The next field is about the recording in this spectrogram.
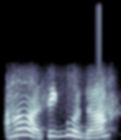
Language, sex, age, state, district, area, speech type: Kannada, female, 18-30, Karnataka, Uttara Kannada, rural, conversation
